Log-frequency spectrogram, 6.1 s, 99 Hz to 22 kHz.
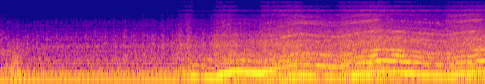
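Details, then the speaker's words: FV432 APC K60 diesel: settles into a smoother, more even beat as it revs up and holds, firing steady with no stumble; sound transformed, normal running. "Well, I wouldn't have said it had, but it's definitely running better. That one was definitely out. It's not like holding a temper. Yeah. It definitely sounds better, doesn't it?"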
